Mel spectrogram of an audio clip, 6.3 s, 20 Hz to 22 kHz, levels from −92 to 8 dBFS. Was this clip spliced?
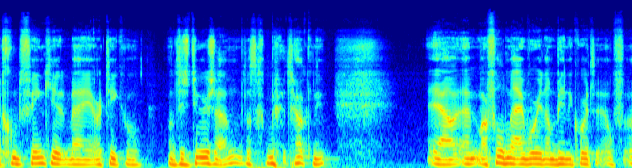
no; 0 cuts

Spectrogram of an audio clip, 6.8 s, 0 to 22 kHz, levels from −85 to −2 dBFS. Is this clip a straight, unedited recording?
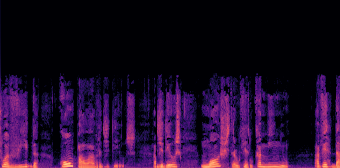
no; 3 cuts; at 1.4 s, 3.1 s, 5.0 s

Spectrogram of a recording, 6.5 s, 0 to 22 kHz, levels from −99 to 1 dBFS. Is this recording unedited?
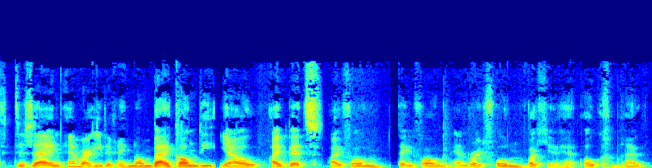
no; 3 cuts; at 2.1 s, 3.2 s, 3.9 s

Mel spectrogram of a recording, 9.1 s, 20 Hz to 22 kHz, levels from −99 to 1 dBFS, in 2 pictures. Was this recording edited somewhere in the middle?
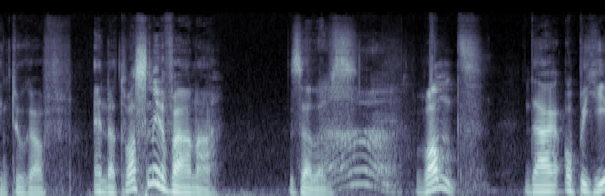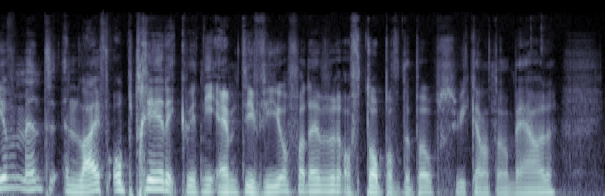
no; 0 cuts

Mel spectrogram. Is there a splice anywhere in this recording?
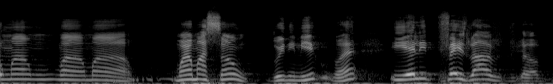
no; 0 cuts

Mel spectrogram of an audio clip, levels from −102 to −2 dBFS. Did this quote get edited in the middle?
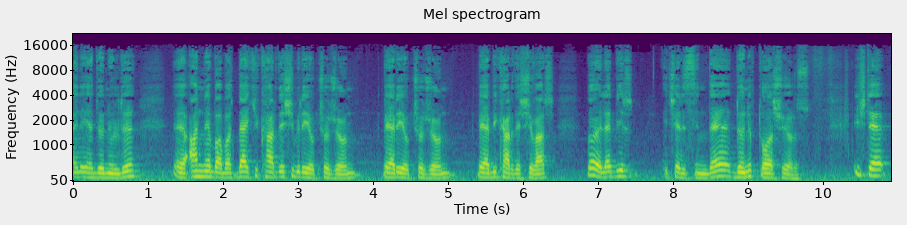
yes; 3 cuts; at 2.1 s, 4.3 s, 7.9 s

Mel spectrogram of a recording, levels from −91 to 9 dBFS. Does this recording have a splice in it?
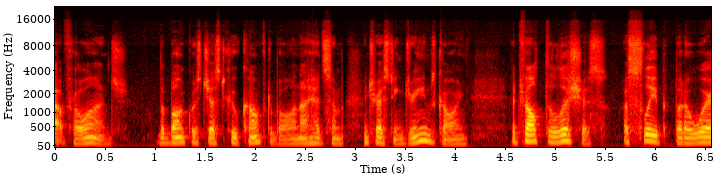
yes; 1 cut; at 3.1 s

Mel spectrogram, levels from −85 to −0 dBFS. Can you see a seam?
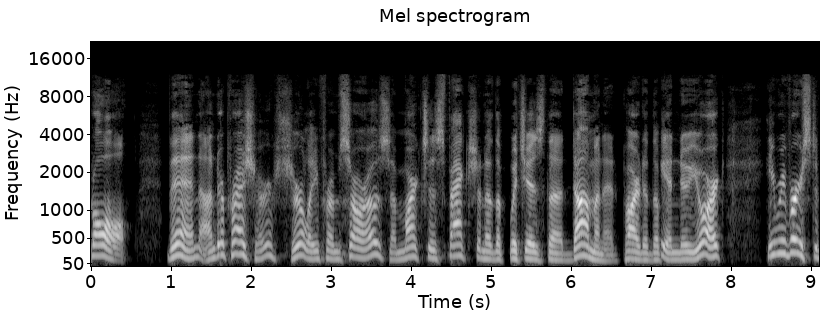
yes; 3 cuts; at 3.7 s, 5.1 s, 7.1 s

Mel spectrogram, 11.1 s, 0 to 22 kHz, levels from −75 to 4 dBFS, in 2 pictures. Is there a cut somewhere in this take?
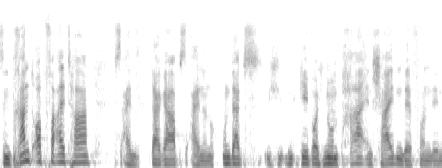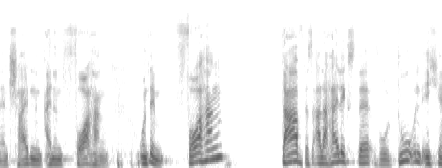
yes; 7 cuts; at 1.4 s, 1.7 s, 2.7 s, 3.0 s, 6.0 s, 7.4 s, 9.3 s

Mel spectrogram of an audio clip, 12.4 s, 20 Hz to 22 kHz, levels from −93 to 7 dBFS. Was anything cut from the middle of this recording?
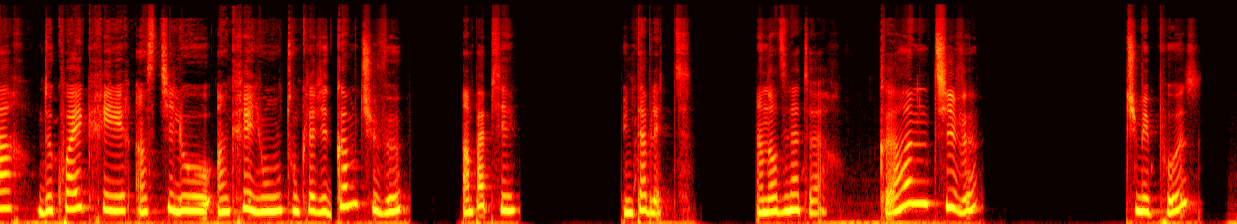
yes; 1 cut; at 3.3 s

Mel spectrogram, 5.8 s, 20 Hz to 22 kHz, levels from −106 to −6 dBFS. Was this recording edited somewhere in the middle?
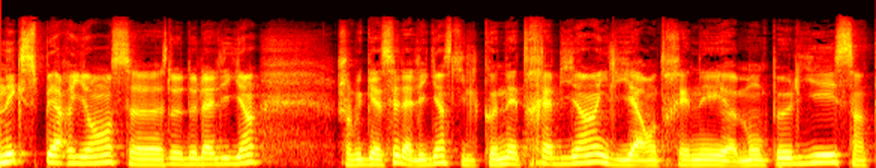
yes; 3 cuts; at 1.1 s, 3.0 s, 3.5 s

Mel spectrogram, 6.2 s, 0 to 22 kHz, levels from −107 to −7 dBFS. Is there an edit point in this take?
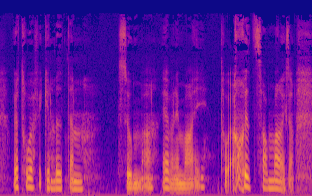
no; 0 cuts

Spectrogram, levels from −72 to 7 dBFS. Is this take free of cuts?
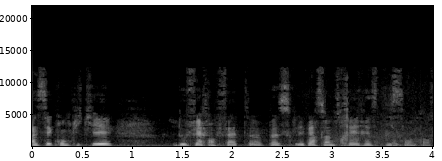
no; 4 cuts; at 1.3 s, 1.7 s, 2.6 s, 3.0 s

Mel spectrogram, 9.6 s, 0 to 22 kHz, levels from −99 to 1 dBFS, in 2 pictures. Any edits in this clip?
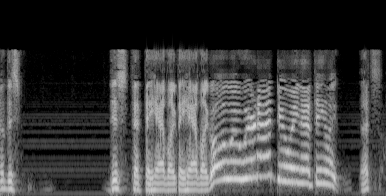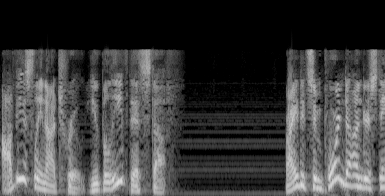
yes; 4 cuts; at 1.6 s, 2.2 s, 4.4 s, 6.1 s

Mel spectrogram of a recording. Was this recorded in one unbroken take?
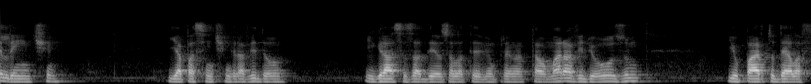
yes; 0 cuts

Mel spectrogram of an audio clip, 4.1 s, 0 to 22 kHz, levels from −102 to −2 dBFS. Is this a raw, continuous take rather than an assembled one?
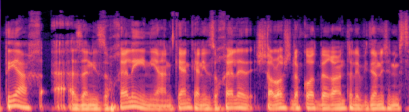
yes; 0 cuts

